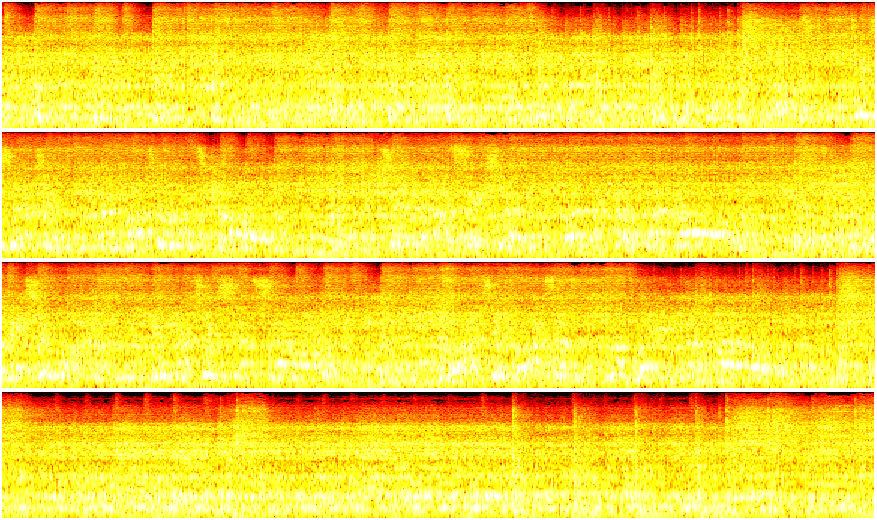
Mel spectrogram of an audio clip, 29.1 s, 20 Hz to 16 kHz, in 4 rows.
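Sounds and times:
bass guitar: 0:00.0 - 0:29.0
distorted electric guitars: 0:00.0 - 0:29.0
drum kit: 0:00.0 - 0:29.0
singer shouting vocals: 0:06.4 - 0:09.7, 0:10.3 - 0:17.4, 0:18.2 - 0:21.4.

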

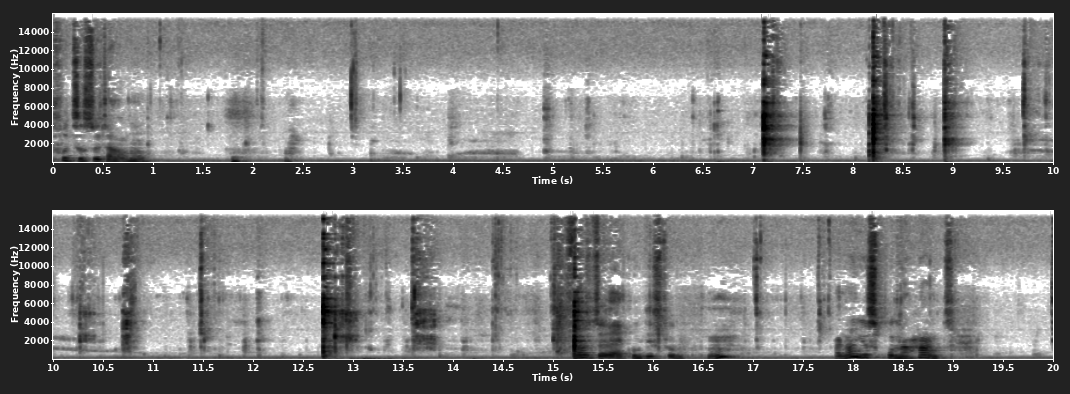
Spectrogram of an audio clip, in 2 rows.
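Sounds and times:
chewing: 0:07.5 - 0:15.1.

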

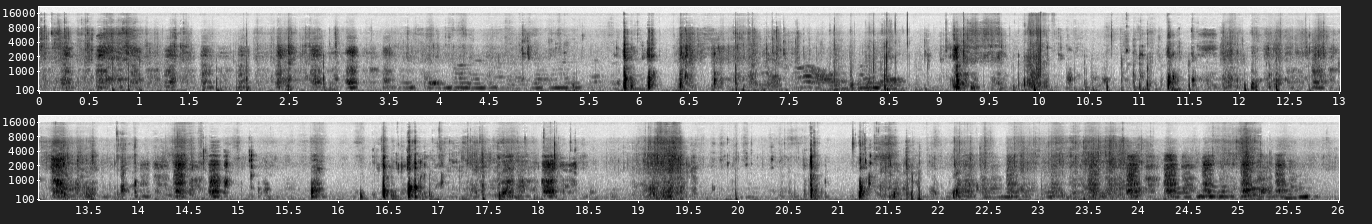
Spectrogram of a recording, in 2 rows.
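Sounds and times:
dog panting: 0:00.0 - 0:04.8, 0:11.5 - 0:16.0, 0:17.5 - 0:18.4, 0:21.4 - 0:26.0.

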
